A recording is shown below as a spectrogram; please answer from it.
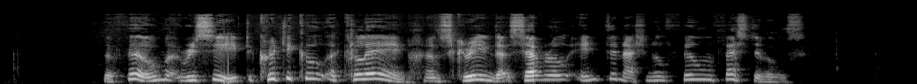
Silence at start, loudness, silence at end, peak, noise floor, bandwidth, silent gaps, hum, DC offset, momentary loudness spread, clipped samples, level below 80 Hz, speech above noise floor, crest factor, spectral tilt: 1.05 s; -21 LUFS; 1.15 s; 0 dBFS; -73 dBFS; 11.5 kHz; none; none; under 0.1%; 15 LU; under 0.1%; -58 dBFS; 51 dB; 22 dB; -3.5 dB/octave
